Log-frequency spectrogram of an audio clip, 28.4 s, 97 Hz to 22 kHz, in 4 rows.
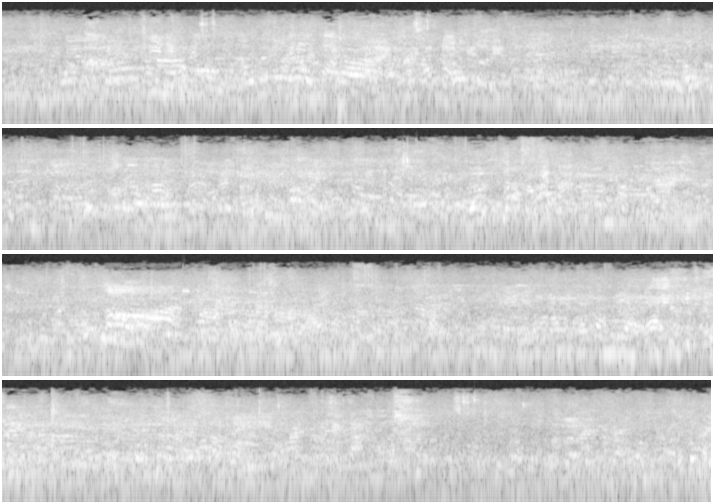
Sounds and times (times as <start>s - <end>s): Speech: 0.0s - 28.4s.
